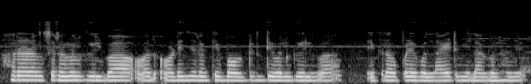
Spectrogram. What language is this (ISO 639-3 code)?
bho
